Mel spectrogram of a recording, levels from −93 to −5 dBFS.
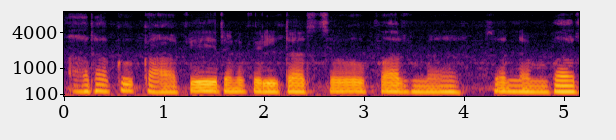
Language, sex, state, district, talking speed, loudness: Telugu, female, Andhra Pradesh, Guntur, 80 wpm, -23 LUFS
